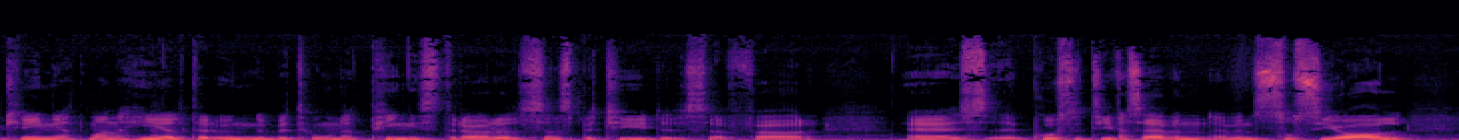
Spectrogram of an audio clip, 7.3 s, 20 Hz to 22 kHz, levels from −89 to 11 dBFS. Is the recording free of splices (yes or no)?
no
